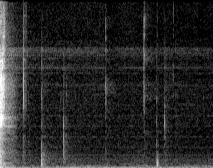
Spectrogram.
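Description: A few faint, scattered clicks of a computer mouse and keyboard as text is selected.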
